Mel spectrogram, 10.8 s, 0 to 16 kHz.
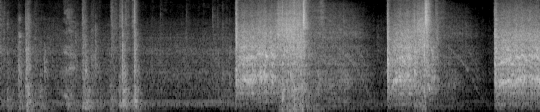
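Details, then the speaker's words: Freshly installed 302 engine with new cam: three short bursts of cranking with no firing between them; owner suspects ignition timing off, possibly 180 degrees out, later rotates plug wires one hole counterclockwise. "Well, it's on fire. It's either off or I'm 180 off."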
